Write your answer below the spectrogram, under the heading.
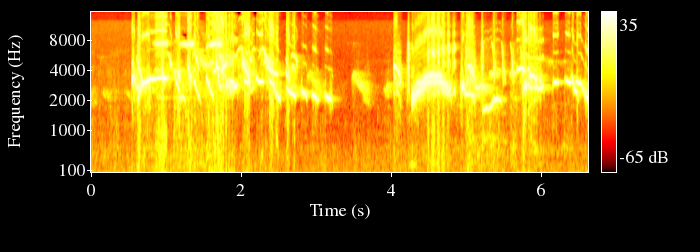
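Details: Orange-headed thrush singing in the full, open ngeplong style, used to prompt other birds to sing. After a quiet start, dense bursts of high whistled and twittering phrases, with slurred notes and quick trills, broken by brief pauses.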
